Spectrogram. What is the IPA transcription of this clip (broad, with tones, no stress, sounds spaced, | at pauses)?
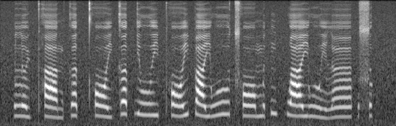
l ɵ˨˩ ɥ pʰ aː˨˩ n k ɐ˨ t̚ t̪ʰ ɔː˨˩ j k ɐ˧ t̚ j uː˨ j pʰ ɔː˨˥ j p aː˨ j w uː˧ t͡sʰ ɔː˨ m ɵ˨˥ t̚ ŋ ɪ˧ k̚ w aː˨ j w uː˨˩ j l œː˨ | s ʊ˨˥ k̚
